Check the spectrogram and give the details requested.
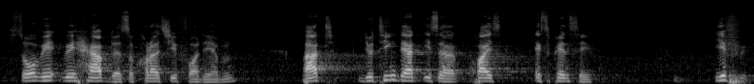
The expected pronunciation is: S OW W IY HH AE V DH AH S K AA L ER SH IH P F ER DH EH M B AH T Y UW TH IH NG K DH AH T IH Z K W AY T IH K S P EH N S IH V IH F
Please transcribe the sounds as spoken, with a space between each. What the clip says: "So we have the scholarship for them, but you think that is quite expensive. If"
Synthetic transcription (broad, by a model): S OW W IY HH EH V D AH S K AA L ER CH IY F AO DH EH M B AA T Y UW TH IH NG K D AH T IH S K W AY T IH K S P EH N S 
